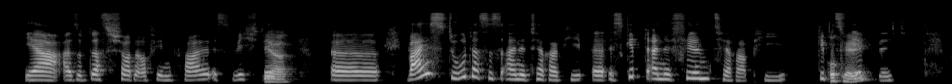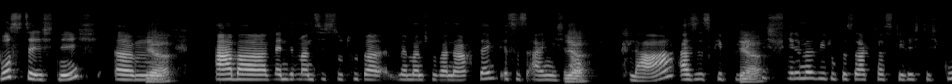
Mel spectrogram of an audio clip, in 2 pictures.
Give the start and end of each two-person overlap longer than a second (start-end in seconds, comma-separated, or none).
none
